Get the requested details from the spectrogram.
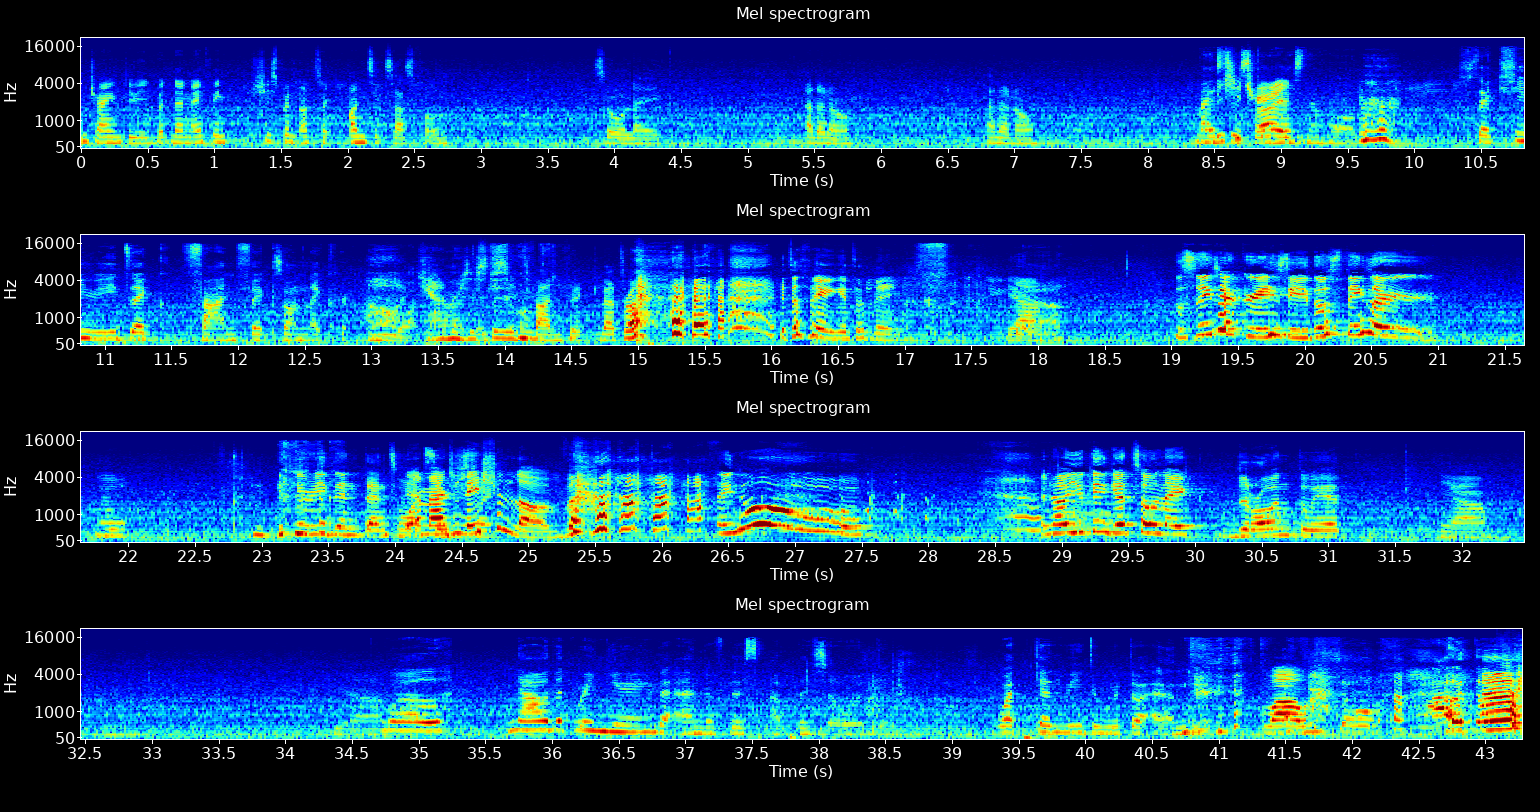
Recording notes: they know about the weird whirring background noise.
